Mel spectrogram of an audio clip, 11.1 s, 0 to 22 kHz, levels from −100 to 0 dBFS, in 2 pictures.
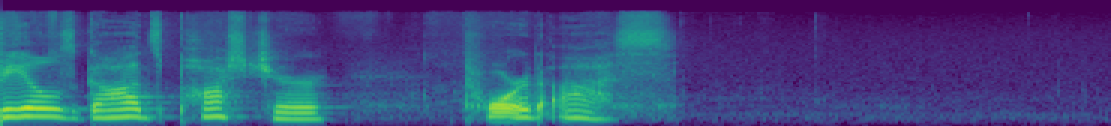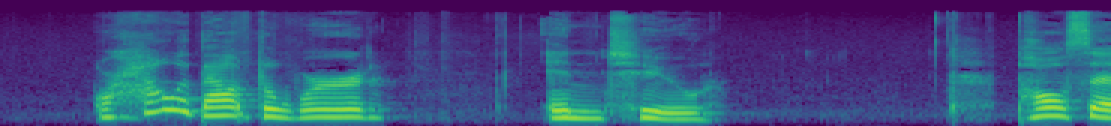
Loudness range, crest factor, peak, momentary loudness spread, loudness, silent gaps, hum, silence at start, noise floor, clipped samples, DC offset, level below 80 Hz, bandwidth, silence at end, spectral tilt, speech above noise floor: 9 LU; 18 dB; -4 dBFS; 20 LU; -22 LUFS; none; none; 0 s; -70 dBFS; under 0.1%; under 0.1%; -80 dBFS; 15.5 kHz; 0 s; -5 dB/octave; 50 dB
